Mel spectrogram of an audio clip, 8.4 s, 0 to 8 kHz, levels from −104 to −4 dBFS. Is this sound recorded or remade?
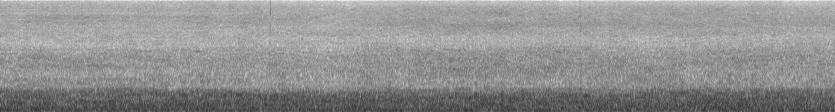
remade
